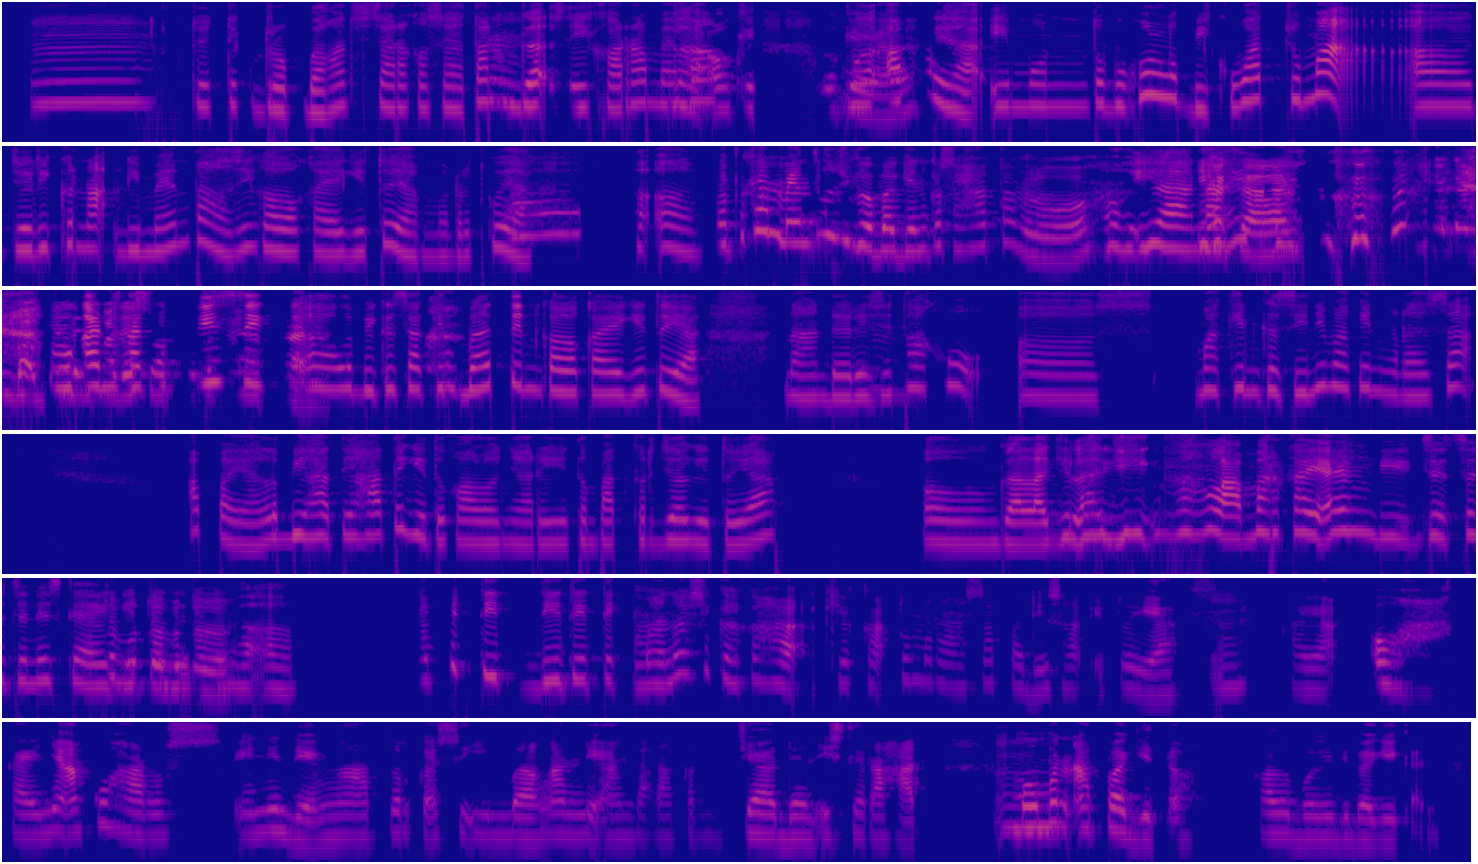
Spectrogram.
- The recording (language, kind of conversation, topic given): Indonesian, podcast, Bagaimana kamu mengatur ritme antara kerja keras dan istirahat?
- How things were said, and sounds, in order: laughing while speaking: "Iya kan?"; chuckle; unintelligible speech; chuckle; laughing while speaking: "lagi-lagi ngelamar kayak yang di"; "Kakak" said as "kikak"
